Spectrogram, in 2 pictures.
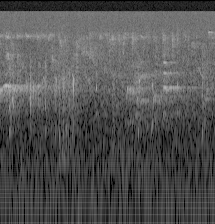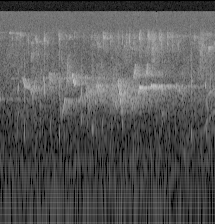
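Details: Extended complex melodic phrase of a Superb Lyrebird with the Werrikimbe 'flute' accent: a run of whistled notes jumping between pitches, dense and varied, growing louder toward the end in cool forest ambience.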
